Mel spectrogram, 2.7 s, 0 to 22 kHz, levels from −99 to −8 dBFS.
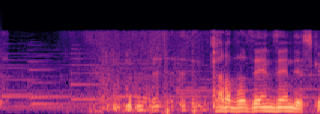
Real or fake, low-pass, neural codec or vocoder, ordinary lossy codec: real; 7.2 kHz; none; none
